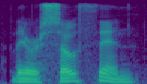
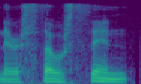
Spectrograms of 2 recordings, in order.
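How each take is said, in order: First: The s sound is clear. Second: The s sound is lisped.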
